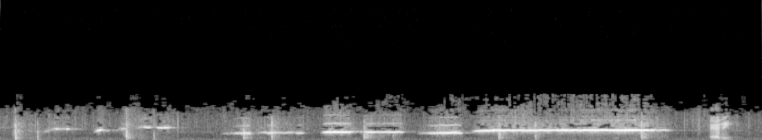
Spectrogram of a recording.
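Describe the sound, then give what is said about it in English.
A man whistles a song in clear, pure tones: a few short, choppy notes, then a long sustained note, then a brief closing phrase. “what's the name of the song that guy is whistling?”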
